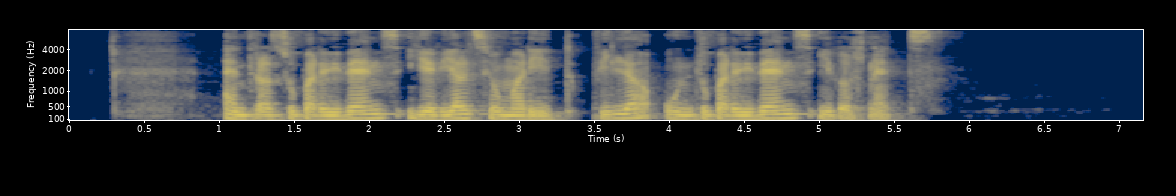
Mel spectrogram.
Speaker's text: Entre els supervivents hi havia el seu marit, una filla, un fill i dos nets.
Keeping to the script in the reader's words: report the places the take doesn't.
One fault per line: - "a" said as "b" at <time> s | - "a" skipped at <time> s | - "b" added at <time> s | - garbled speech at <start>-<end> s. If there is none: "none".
- "una" skipped at 3.4 s
- "fill" said as "supervivents" at 4.2 s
